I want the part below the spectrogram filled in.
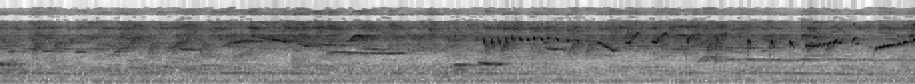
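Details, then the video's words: Lampung Super white-rumped shama singing: fainter mixed twitters at first, then a fast, loud run of sharp repeated chirps and rising whistles in the second half, with a constant hiss behind. "Murai batu Lampung Super"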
